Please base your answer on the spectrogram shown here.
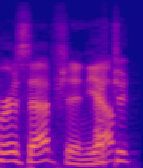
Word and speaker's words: proprioception: Did I say it right? Proprioception? Proprioception, yep. Proprioception.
